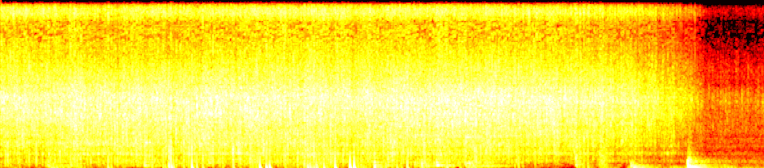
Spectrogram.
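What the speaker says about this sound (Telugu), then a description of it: "ఇప్పుడు కరివేపాకు వేసుకుందాం." Curry leaves crackle in hot oil with fried red chillies, a loud dense sizzle studded with rapid sharp pops, ending in a clatter before dropping off abruptly.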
